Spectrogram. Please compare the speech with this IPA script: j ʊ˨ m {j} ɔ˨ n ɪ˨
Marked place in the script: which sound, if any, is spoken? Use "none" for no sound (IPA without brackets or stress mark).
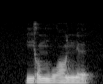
w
